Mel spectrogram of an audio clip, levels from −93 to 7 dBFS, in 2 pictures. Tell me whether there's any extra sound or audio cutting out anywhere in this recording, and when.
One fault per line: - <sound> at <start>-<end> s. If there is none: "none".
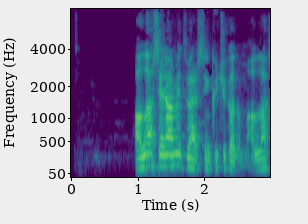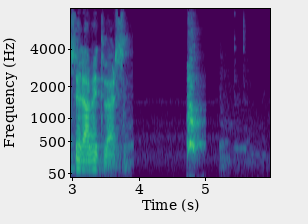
- bark at 4.7-5.0 s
